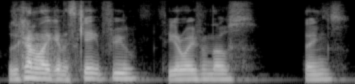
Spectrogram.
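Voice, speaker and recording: A man's voice: mid-range voice, little pitch movement, racing, clean tone. A man in his twenties hosting a casual interview, asking long rambling questions full of fillers. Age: 20s. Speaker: interview host.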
